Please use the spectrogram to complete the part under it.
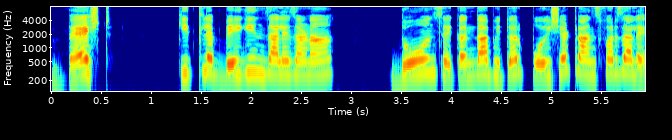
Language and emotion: Goan Konkani, surprised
